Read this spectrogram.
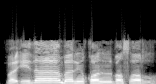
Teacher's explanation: برقل ری کو لمبا نہیں کرنا موٹا بھی نہیں کرنا کیونکہ را کے نیچے زیر ہے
